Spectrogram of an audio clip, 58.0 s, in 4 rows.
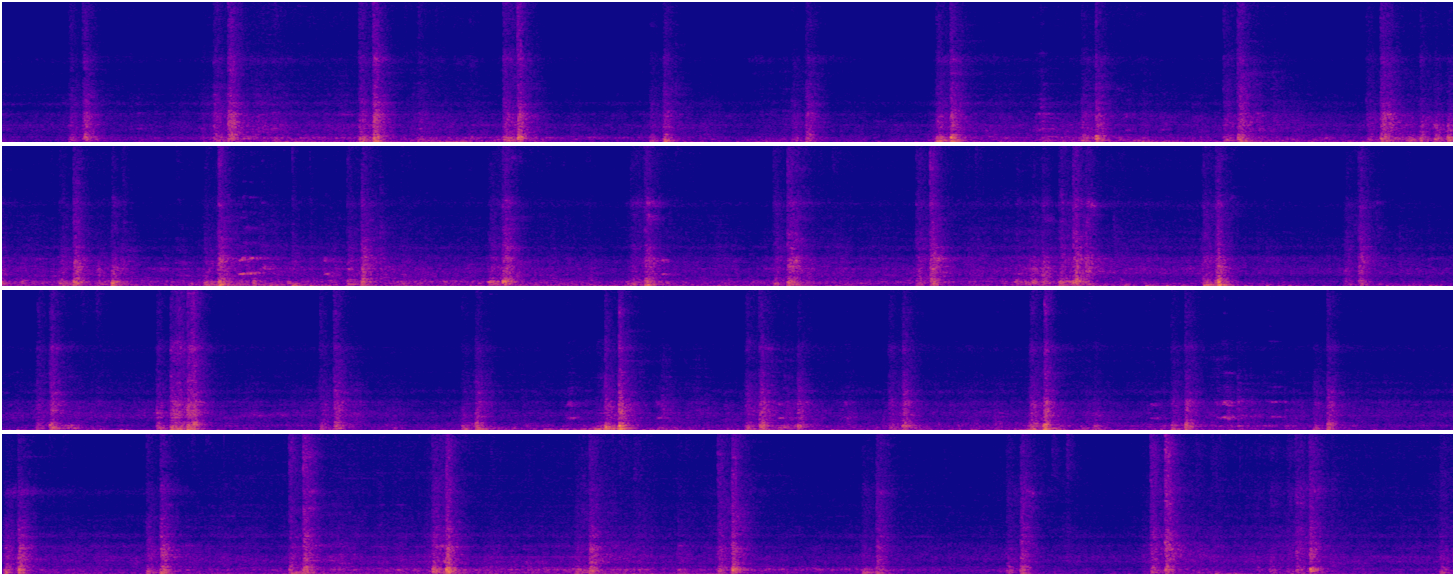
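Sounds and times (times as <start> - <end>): wheels rumbling on rail: 0.0 - 58.0
sharp clacks and knocks: 55.0 - 56.9.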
